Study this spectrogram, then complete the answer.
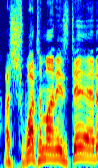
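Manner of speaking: calling out the news, not yet at full force; first call of the news, rising; starting to shout. Acted. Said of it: "began shouting".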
